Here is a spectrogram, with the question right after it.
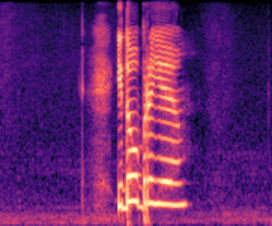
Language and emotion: Russian, positive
